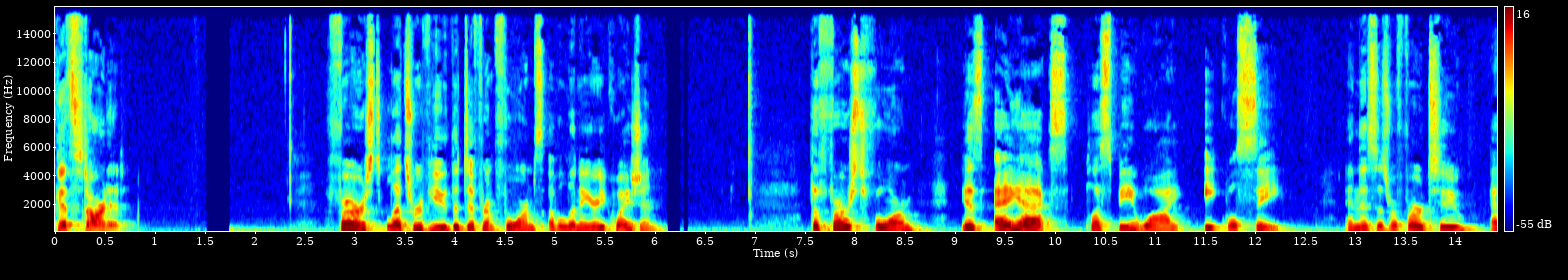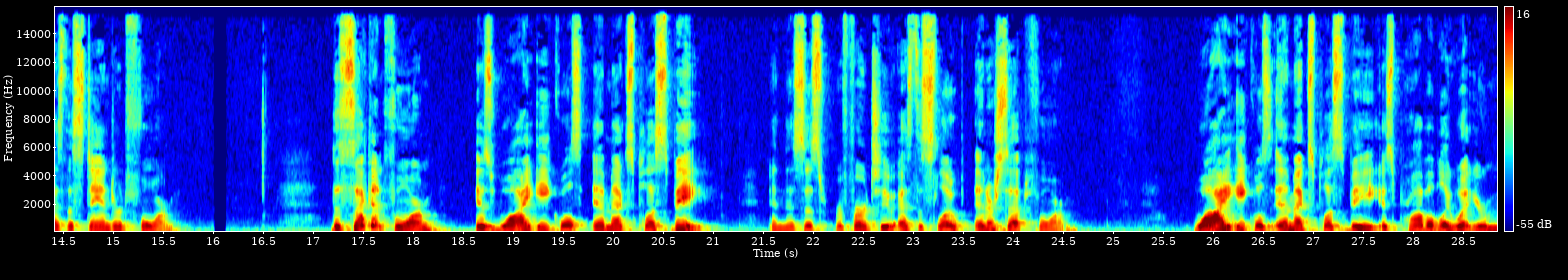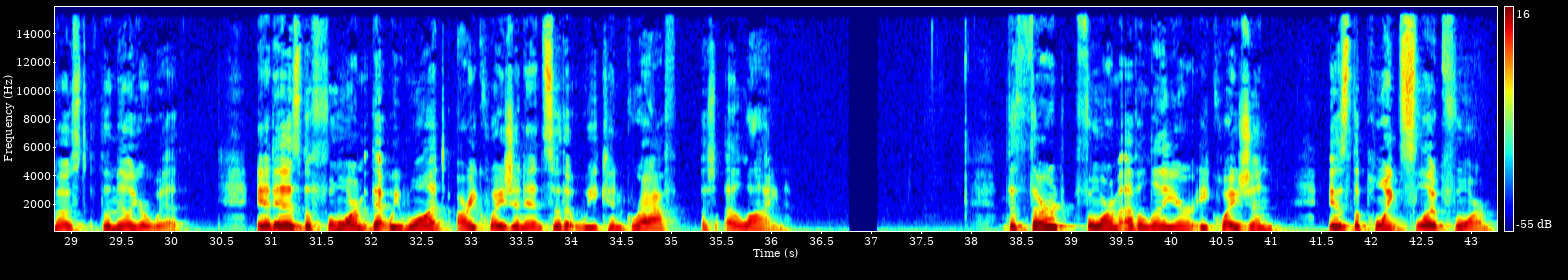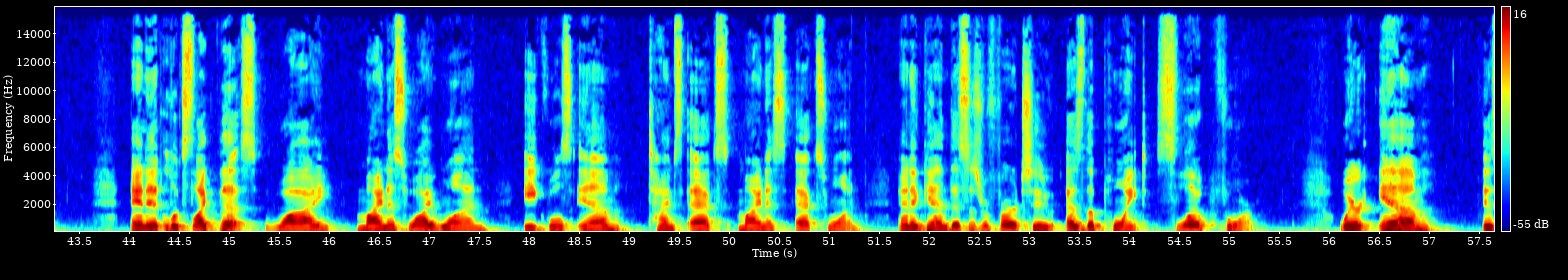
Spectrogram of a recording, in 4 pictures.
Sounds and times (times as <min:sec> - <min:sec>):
Speech: 0:00.0 - 0:00.8, 0:02.8 - 0:06.2, 0:07.6 - 0:15.7, 0:17.2 - 0:21.0, 0:21.6 - 0:24.7, 0:25.8 - 0:30.2, 0:30.8 - 0:36.2, 0:38.4 - 0:43.3, 0:44.0 - 0:55.4, 0:56.1 - 0:57.6.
